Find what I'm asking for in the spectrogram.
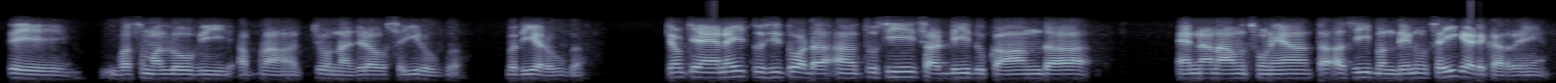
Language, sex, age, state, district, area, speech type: Punjabi, male, 30-45, Punjab, Mansa, urban, conversation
